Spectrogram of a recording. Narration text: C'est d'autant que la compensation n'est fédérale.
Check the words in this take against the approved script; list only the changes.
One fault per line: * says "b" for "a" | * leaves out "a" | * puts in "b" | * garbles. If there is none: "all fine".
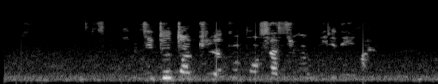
all fine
